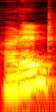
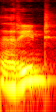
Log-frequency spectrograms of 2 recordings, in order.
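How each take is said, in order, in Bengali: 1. স্বরধ্বনিটি হ্রস্ব, 'red'-এর মতো। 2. স্বরধ্বনিটি দীর্ঘ, 'reed'-এর মতো। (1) "শুধু উচ্চারণটা আলাদা যাবে" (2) "রিডের তিনটে ফর্মই এক, শুধু উচ্চারণটা আলাদা যাবে"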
